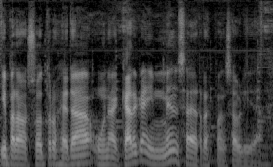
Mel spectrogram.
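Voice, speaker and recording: Over music in the background, a man with a Canarian accent speaks at a very fast pace with ordinary pitch variation. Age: 40s. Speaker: radio station director. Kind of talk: TV interview. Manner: hesitant fillers.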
